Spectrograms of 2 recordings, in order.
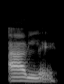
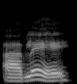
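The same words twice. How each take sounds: First: The stress falls on the first syllable. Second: The stress falls on the last syllable. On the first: It is the form the phrase needs. The speaker calls it right. "it should be hable" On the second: It means I spoke. The speaker calls it wrong. "you'll get a confused look, because hable means I spoke"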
